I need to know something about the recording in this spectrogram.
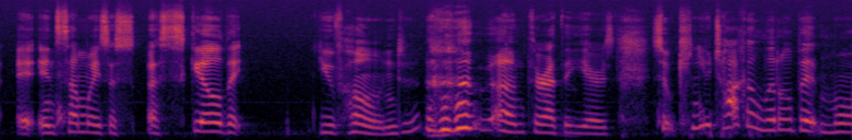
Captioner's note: chuckles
